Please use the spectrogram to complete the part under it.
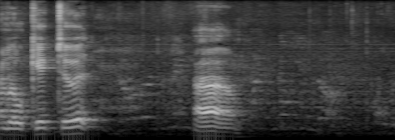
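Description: A revolver's cylinder clicks shut.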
